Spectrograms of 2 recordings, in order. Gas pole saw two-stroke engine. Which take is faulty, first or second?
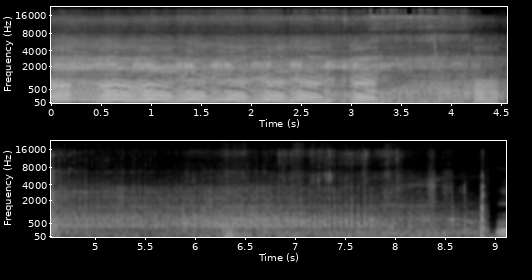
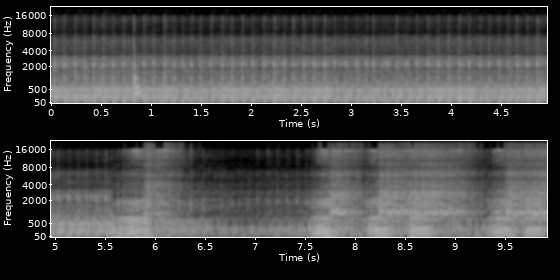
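first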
